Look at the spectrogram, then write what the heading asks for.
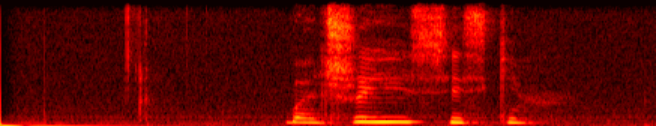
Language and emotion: Russian, neutral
